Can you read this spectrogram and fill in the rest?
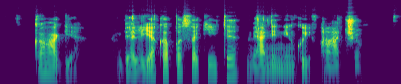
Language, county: Lithuanian, Klaipėda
